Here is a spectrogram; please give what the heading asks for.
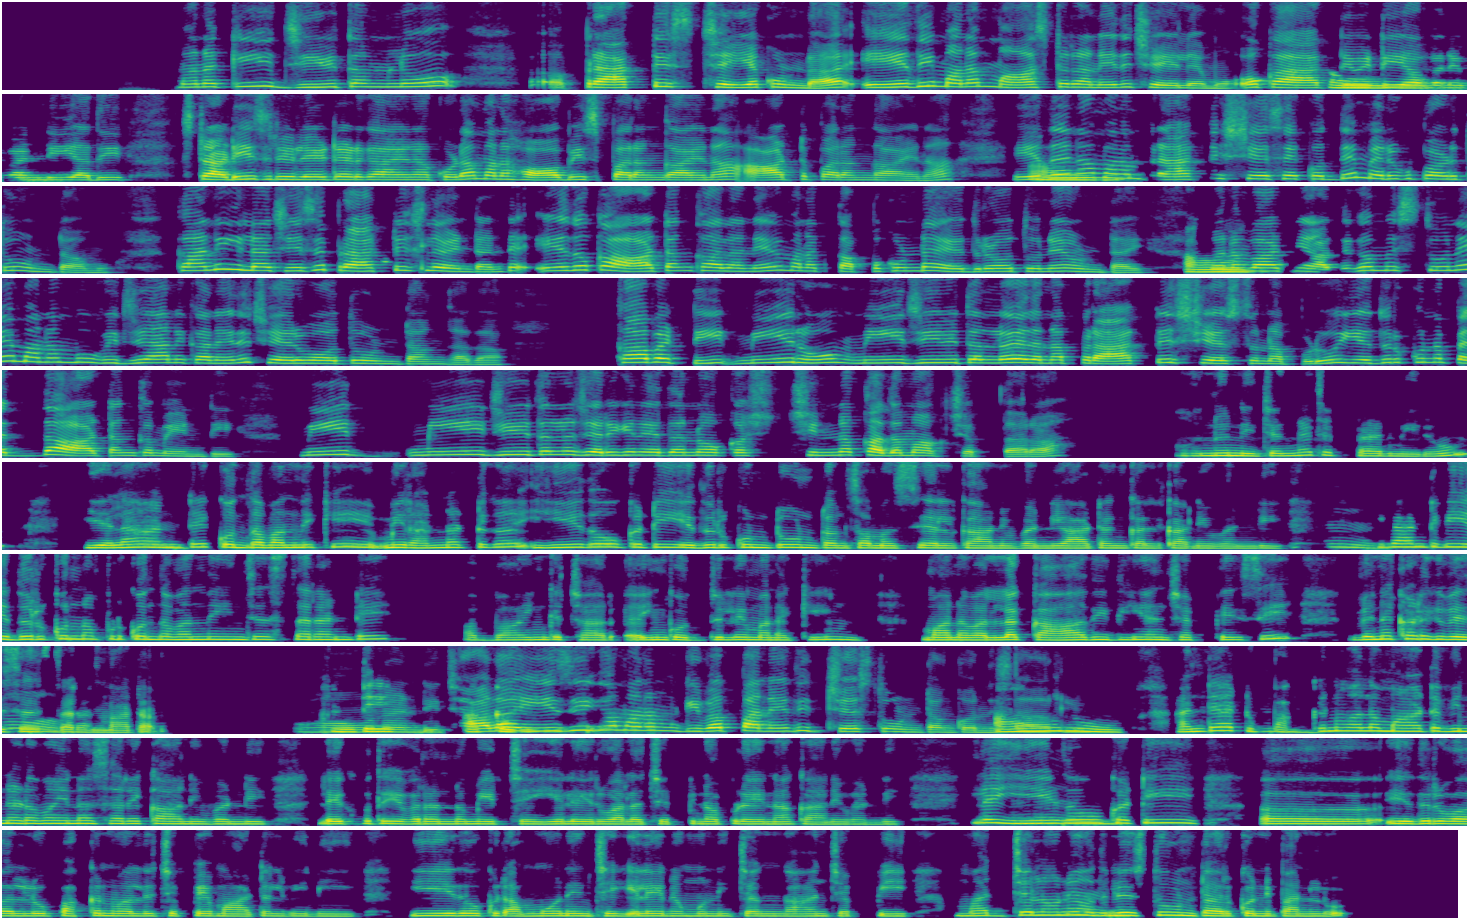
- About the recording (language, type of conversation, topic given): Telugu, podcast, ప్రాక్టీస్‌లో మీరు ఎదుర్కొన్న అతిపెద్ద ఆటంకం ఏమిటి, దాన్ని మీరు ఎలా దాటేశారు?
- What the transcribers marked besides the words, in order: in English: "ప్రాక్టీస్"; in English: "మాస్టర్"; in English: "యాక్టివిటీ"; in English: "స్టడీస్ రిలేటెడ్‌గా"; in English: "హాబీస్"; in English: "ఆర్ట్"; in English: "ప్రాక్టీస్"; in English: "ప్రాక్టీస్‌లో"; in English: "ప్రాక్టీస్"; in English: "ఈజీగా"; in English: "గివ్ అప్"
